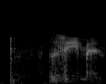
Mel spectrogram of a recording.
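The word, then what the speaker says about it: Zeman: Zemen. Okay. Can you say the first letter? I may be pronouncing that wrong.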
